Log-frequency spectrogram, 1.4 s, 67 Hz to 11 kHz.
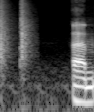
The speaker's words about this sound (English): I'm going to clap my hands 3 times.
